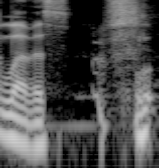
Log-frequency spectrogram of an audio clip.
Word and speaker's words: Levis: Well, I I said Levitz. So I said Levitz. It's Levis. Oof. Oops. Sorry, buddy. No T.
